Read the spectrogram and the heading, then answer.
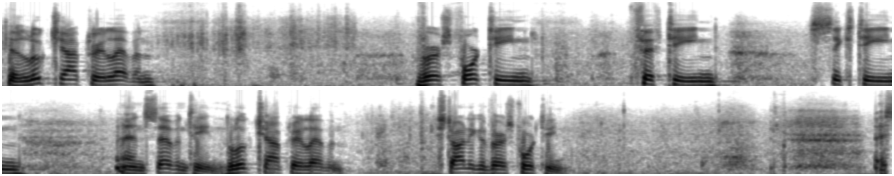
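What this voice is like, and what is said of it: Noticeable accent. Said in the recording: “if you've got trouble with my accent”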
